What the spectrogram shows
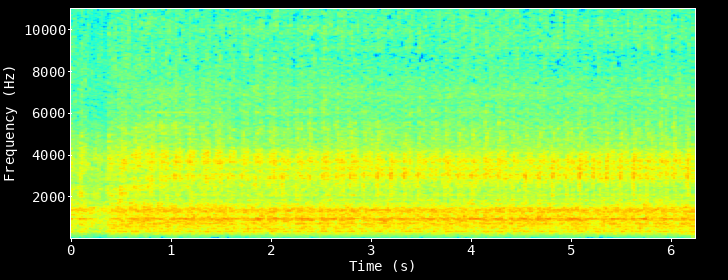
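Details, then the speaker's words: Chevrolet Corsa 1.0 8V VHC knocking at idle, fast uneven metallic knock louder on one side of the block; stops when alternator belt tension is released, alternator swapped and tensioner new; no oil loss, overheating or smoke; owner suspects main bearing, engine not opened, original mileage. "pode ver que o barulho é só desse lado ó no mecânico falou que é mais fácil esse barulho acontecer do outro lado já nesse lado aqui suspeita que pode ser mancal"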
